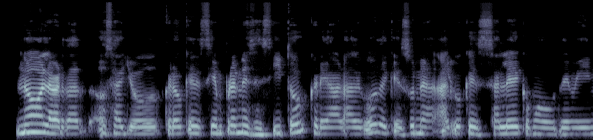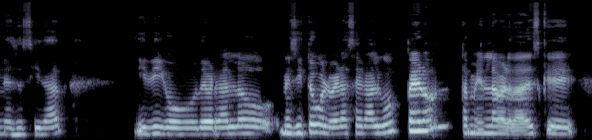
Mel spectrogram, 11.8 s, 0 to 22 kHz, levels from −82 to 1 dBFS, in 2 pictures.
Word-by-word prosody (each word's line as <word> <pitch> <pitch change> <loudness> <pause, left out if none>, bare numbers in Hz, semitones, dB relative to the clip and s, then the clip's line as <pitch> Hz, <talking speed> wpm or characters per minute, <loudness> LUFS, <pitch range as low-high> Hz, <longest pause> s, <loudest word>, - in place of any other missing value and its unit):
no, 235 +3 +4
la 205 -4 +5
verdad, 190 -1 0
o - - -5
sea, 200 -1 -5
yo 95 - -4
creo 195 +1 -3
que, 200 - -2
siempre 205 +2 -2
necesito 205 - -3
crear 185 -2 -4
algo 185 +4 -3
de 210 -3 -5
que, - - -5
es 180 +4 -6
una 195 -3 -3
algo 195 - -3
que 195 - -2
sale 190 +3 -1
como 180 -2 -7
de 180 0 -5
mi 180 0 -7
necesidad, 180 +1 -4 0.7
y - - -2
digo, 180 -2 0
de 180 - +3
verdad, 185 +1 +3
lo 195 -1 -1
necesito 210 +1 +2
volver 195 -4 +3
a - - 0
hacer 200 0 -3
algo, 220 +6 +1
pero 270 +2 +10
n 380 - -3 0.2
también 210 -1 0
la 200 - +6
verdad - - +4
es 205 - -4
que, 190 -1 0
195 Hz, 205 wpm, -24 LUFS, 180-210 Hz, 0.7 s, pero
